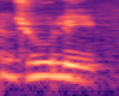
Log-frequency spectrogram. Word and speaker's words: Zhuli: तभी यहाँ पर एक और एल्डर आता है जिसका नाम होता है जूली। अब वो जूली लड़की ऐसा नाम लग रहा है लेकिन उसकी स्पेलिंग होती है कि ZHULI, ओके, जूली नाम होता है उसका।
